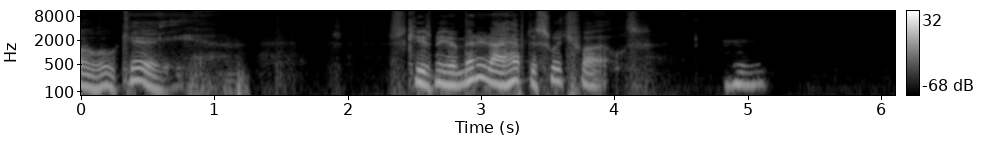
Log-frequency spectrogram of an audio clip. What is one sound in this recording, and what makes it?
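An older man speaks calmly into a headset microphone, heard as if over an online call.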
